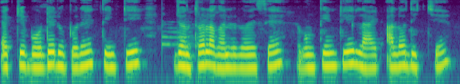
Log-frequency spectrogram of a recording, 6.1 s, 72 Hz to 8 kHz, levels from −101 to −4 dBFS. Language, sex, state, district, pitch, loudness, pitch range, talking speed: Bengali, female, Assam, Hailakandi, 205 Hz, -17 LUFS, 190-215 Hz, 125 wpm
